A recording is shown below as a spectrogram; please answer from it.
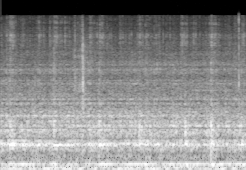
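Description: Steady low background hum with a faint constant tone, and no distinct events.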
